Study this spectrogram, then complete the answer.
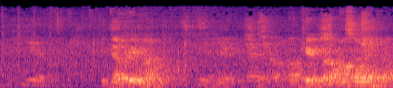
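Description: A middle-aged man speaks calmly into a clip-on microphone.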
